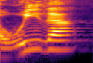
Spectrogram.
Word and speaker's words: huida: La huida de Jonás. Huida con H muda al inicio.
